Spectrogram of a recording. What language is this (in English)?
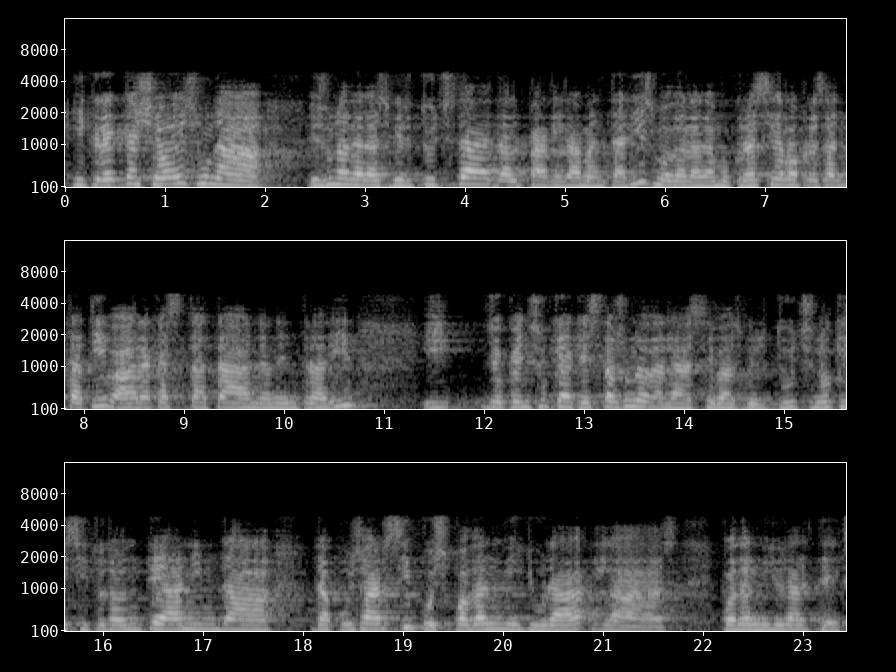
Catalan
